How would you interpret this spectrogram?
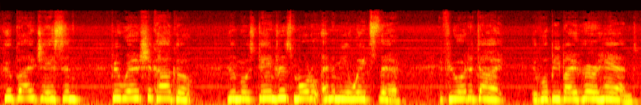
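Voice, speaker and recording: Audiobook role: male reader as an imprisoned goddess, grave and urgent, raised pitch, portentous delivery. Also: fairly even intonation, a little mellow, a little hiss or hum, poor audio. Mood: ominous warning. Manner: solemn, portentous, deliberate. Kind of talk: audiobook character acting.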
